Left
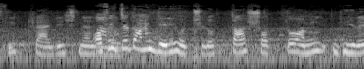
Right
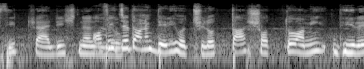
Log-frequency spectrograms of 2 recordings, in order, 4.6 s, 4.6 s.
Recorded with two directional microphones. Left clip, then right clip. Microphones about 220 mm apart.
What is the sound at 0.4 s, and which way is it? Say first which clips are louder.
A woman's voice: right 10 dB; 40° right (ahead or behind).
